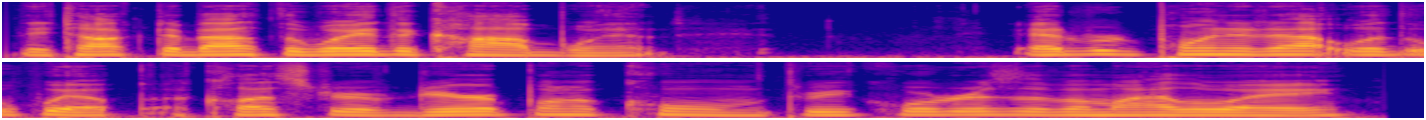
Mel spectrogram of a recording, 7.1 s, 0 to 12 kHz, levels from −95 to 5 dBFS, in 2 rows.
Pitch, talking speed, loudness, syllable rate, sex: 145 Hz, 230 wpm, -20 LUFS, 6.0 syllables/s, male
